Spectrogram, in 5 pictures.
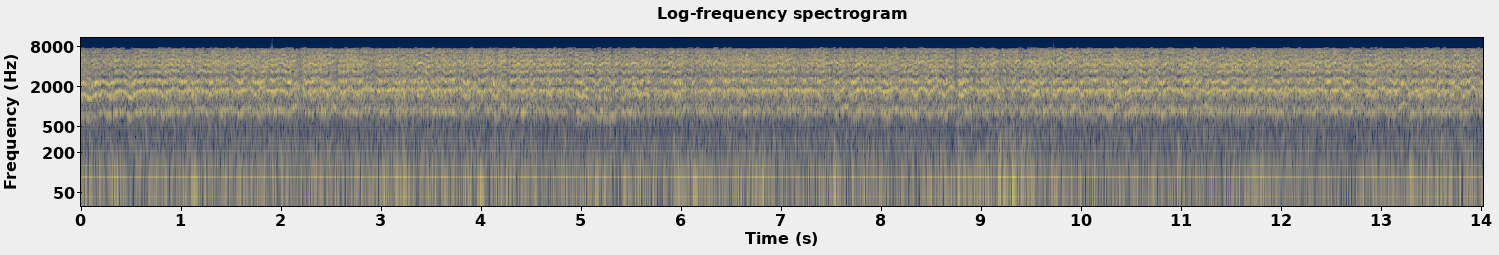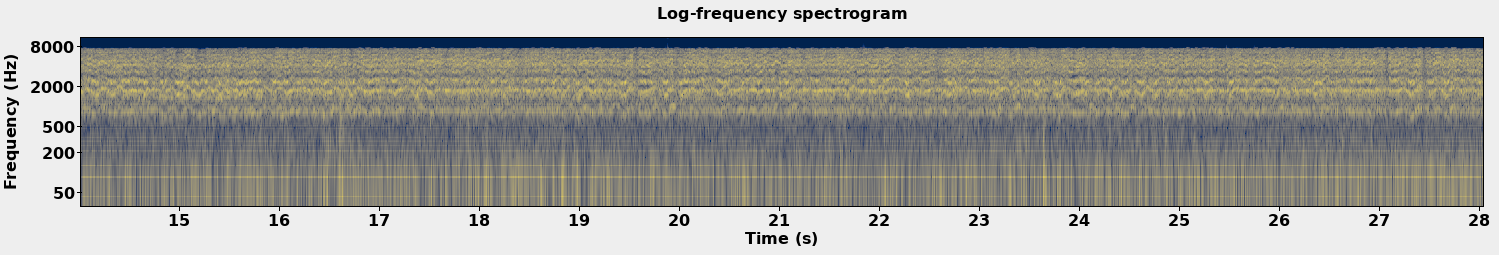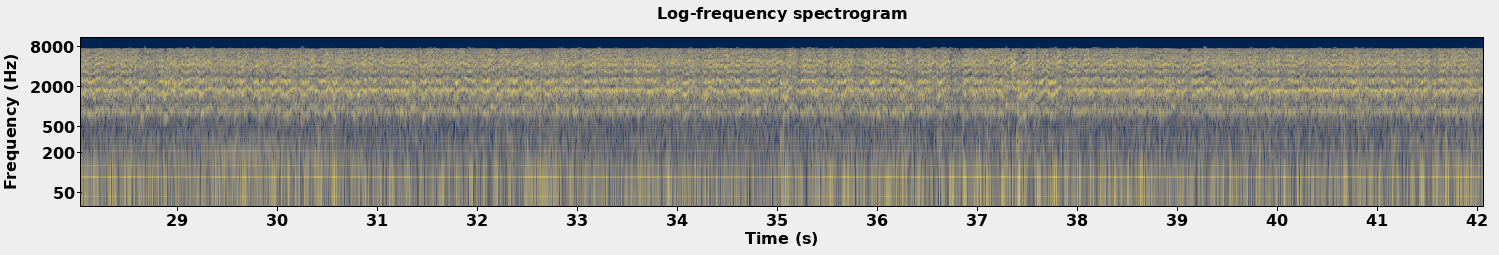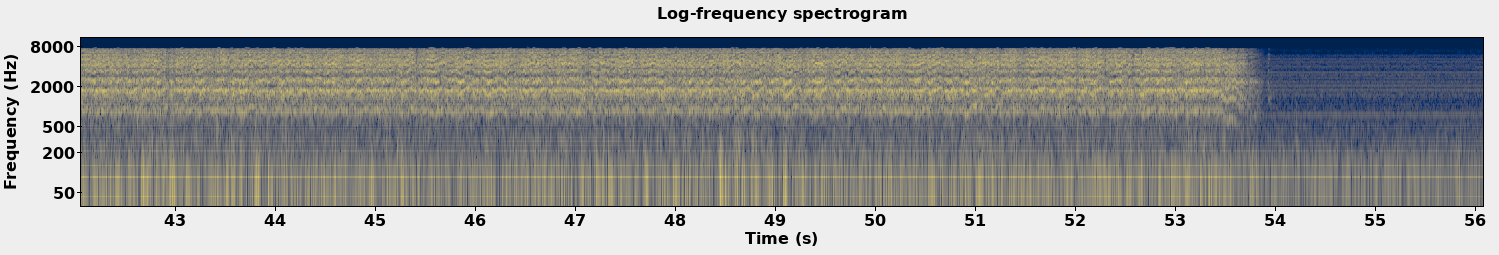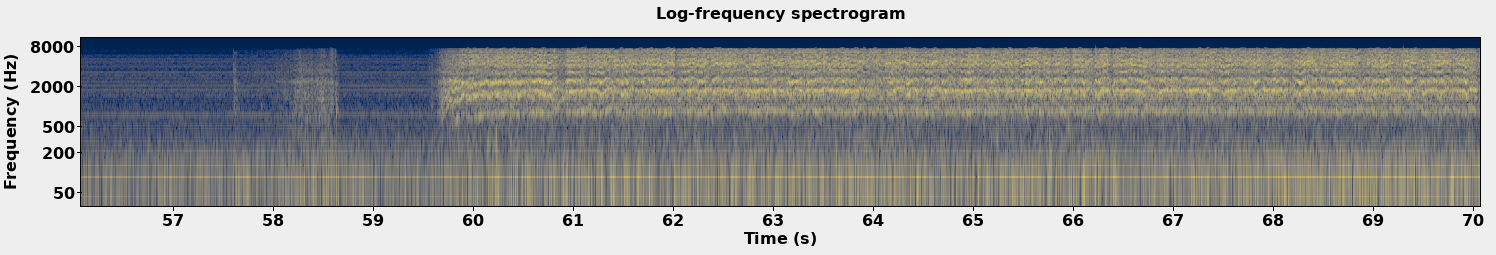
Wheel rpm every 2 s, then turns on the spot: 210, 230, 220, 230, 240, 230, 230, 220, 230, 230, 230, 240, 240, 240, 240, 230, 230, 230, 230, 240, 230, 230, 230, 230, 230, 230, 180, 0, 0, 20, 200, 230, 230, 240, 240.
none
